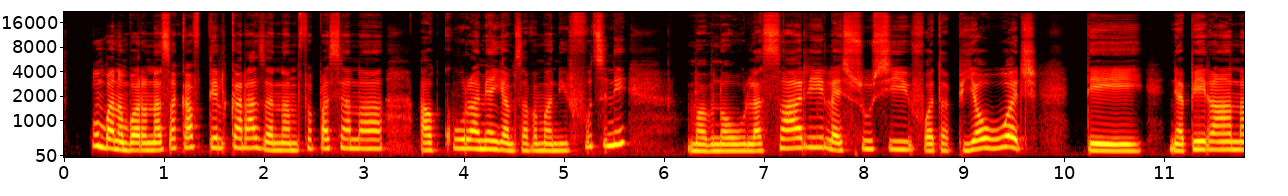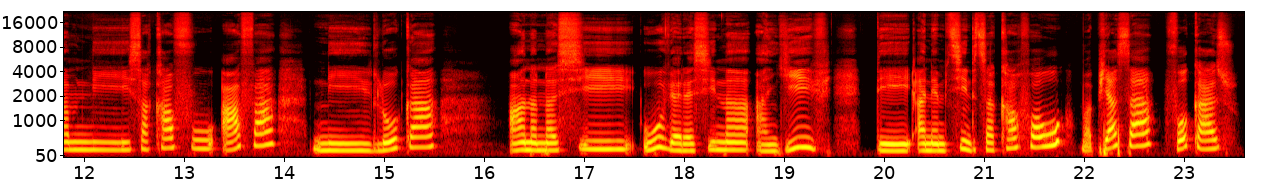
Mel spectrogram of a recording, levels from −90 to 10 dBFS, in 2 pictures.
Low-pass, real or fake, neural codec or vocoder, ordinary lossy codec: none; real; none; none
